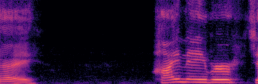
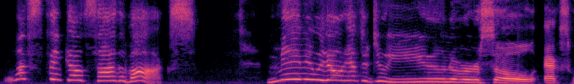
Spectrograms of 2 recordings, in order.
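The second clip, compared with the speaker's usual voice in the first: Saturn voicing an idea; 9 semitones higher than usual. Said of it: "Saturn in Aquarius says".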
